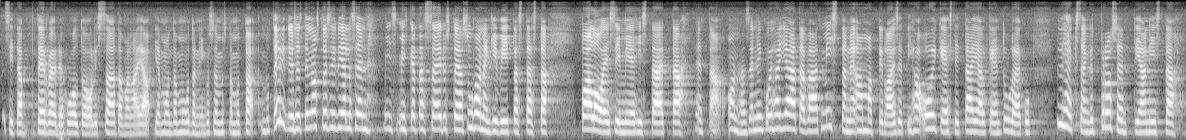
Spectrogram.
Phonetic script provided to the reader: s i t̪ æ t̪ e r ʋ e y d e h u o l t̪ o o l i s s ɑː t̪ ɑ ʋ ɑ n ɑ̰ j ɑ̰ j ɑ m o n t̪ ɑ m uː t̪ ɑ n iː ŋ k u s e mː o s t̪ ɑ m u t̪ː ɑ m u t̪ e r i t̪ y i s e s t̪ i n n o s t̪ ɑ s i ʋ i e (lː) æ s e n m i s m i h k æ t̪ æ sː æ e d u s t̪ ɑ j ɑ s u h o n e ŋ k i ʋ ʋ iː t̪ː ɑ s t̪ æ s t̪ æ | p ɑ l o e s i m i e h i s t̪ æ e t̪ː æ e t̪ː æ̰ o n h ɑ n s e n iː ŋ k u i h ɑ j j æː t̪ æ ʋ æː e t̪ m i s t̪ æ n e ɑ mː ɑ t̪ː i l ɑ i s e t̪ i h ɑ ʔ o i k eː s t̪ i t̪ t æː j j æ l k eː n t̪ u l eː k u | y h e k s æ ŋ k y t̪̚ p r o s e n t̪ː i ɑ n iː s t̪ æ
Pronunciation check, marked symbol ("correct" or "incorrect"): incorrect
